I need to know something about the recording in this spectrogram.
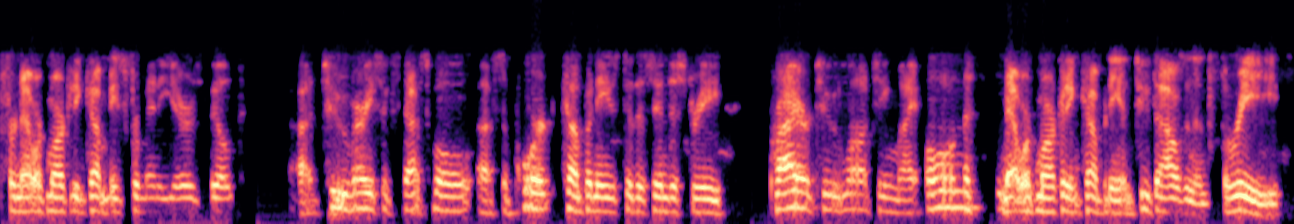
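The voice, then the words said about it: Hoarse, nearly lost voice. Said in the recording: “I've got a really, really bad cold ... my voice is gone”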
